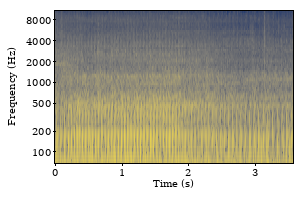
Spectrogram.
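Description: Motorcycle engine chugs along a mountain road, a loud close-up rumble with rapid pulsing firing beats and a little clatter, steady throughout with no talk.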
